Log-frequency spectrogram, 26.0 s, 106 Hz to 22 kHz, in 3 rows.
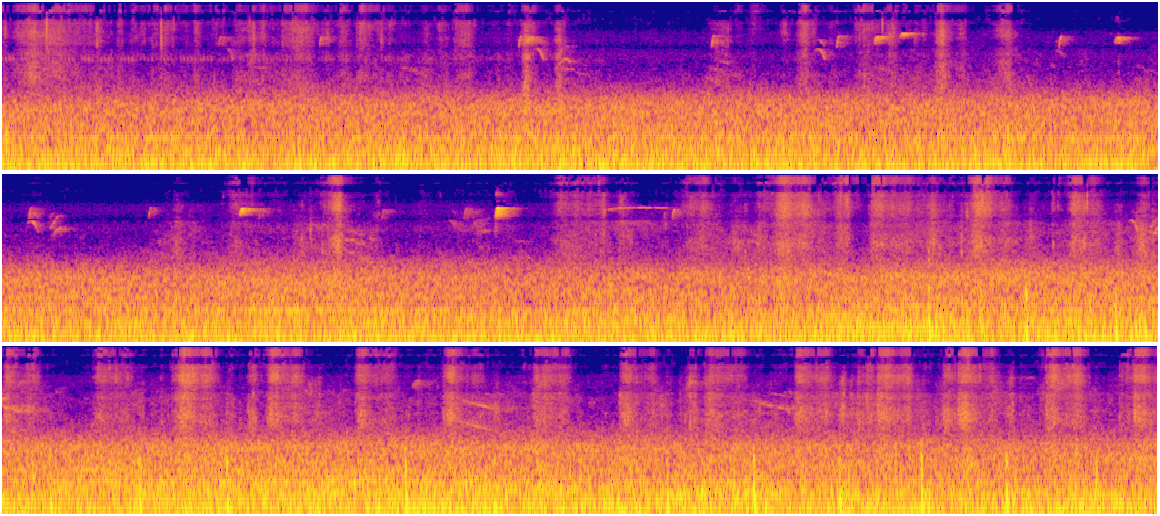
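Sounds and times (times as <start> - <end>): small birds chirping: 0.0 - 4.4, 5.3 - 9.2, 9.8 - 26.0
low outdoor rumble: 9.8 - 26.0.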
